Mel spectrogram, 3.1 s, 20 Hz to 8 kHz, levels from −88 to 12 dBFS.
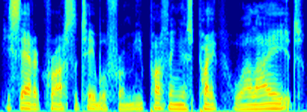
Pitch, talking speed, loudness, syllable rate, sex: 120 Hz, 255 wpm, -22 LUFS, 6.4 syllables/s, male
